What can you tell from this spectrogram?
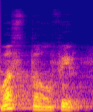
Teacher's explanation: اور اس کے بعد را دیکھیں، را یہاں پر باریک پڑھا جائے گا، اس لیے کہ را ساکن ہے اور اس سے اپنے پہلے والے لفظ کے نیچے حرکت ہے، تو اس لیے را یہاں پر باریک پڑھا جائے گا۔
